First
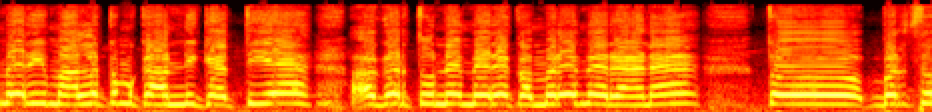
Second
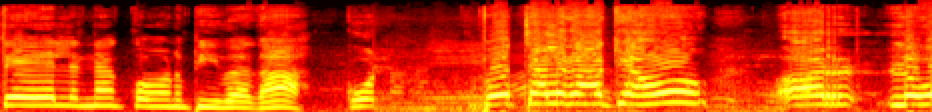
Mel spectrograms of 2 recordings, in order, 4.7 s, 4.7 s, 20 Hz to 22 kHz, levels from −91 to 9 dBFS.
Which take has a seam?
second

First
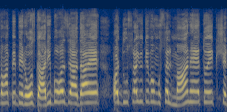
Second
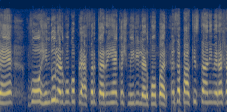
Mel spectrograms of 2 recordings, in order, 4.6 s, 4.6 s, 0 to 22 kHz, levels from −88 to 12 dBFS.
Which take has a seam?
second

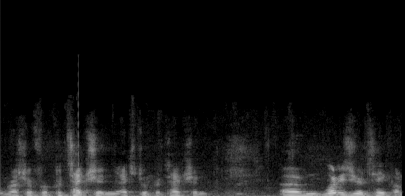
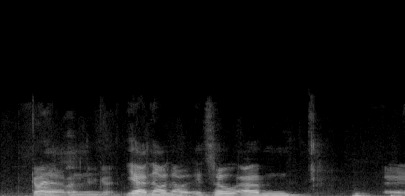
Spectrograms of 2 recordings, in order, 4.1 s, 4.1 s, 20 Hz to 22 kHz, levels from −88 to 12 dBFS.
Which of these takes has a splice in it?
second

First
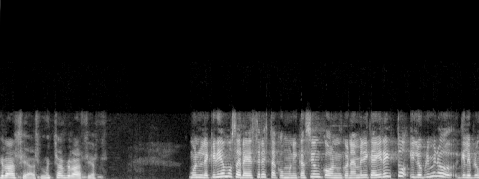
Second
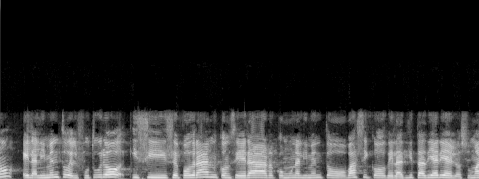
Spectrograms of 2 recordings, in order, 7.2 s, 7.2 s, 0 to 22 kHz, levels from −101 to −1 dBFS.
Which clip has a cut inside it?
first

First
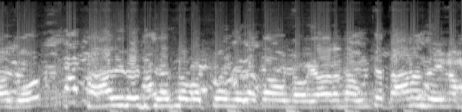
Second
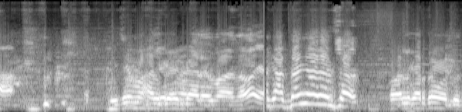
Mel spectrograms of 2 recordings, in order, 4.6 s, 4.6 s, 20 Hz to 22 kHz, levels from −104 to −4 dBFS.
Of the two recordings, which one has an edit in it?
second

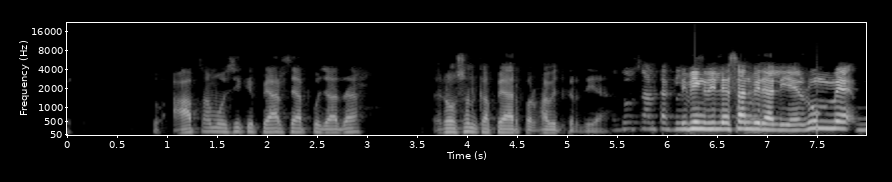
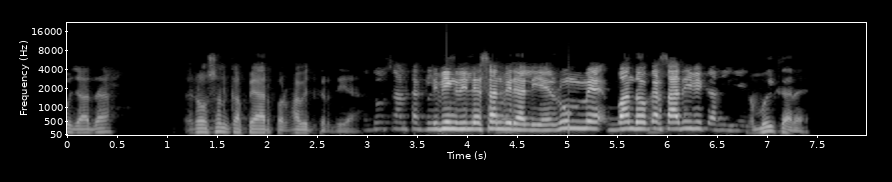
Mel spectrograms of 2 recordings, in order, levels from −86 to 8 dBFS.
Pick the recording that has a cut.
first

